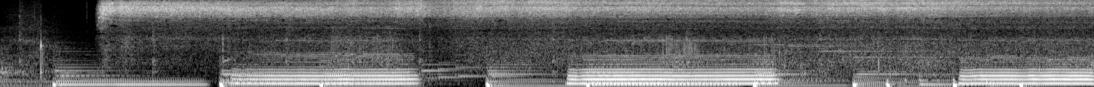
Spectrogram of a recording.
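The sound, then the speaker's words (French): A single voice holds one long, unbroken hissed "s" while repeatedly switching voicing on and off without interrupting the airflow, so the steady hiss alternates with buzzy "z"-like stretches about four times, fairly loud. “Voilà, donc je mets le son, je coupe le son, mais je n'interromps jamais mon flux d'air vous devez toujours conserver ce S.”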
